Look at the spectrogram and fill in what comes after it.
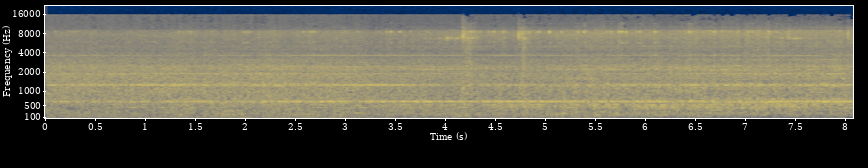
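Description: Passenger train running past on the track, a steady rumble with a steady high whine over it and a couple of faint clicks about halfway through.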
